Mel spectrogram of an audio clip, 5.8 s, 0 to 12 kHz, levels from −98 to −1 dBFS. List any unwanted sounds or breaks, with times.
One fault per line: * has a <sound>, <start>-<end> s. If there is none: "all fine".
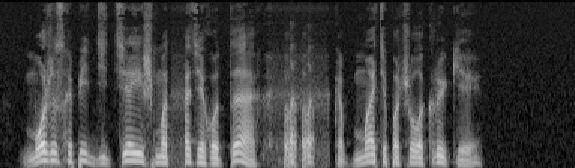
* has a dropout, 1.7-1.9 s
* has a laugh, 2.8-3.2 s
